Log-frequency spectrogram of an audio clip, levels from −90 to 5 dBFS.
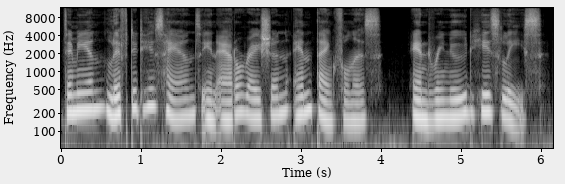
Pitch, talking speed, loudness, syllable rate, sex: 185 Hz, 115 wpm, -16 LUFS, 3.9 syllables/s, female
